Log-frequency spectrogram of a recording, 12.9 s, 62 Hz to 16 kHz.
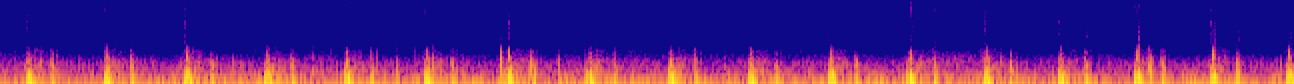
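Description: Steady low thumping heartbeat at about 76 beats a minute over a soft hum, after caffeine.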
